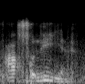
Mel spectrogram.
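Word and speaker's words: أصل: তার মধ্যে আসল আমরা যেটা বলি, আসলে এই আসল শব্দটা আরবি, এর উচ্চারণ হচ্ছে আসল।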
